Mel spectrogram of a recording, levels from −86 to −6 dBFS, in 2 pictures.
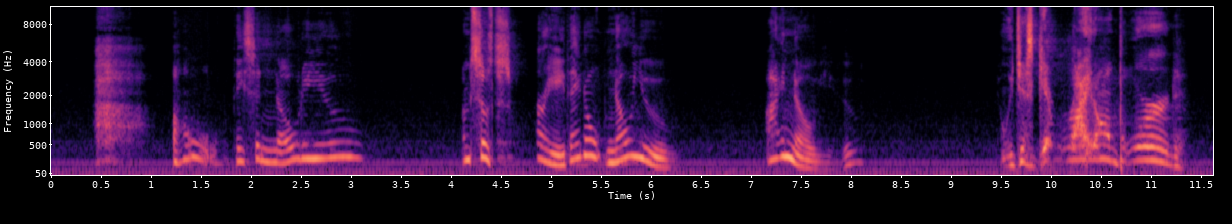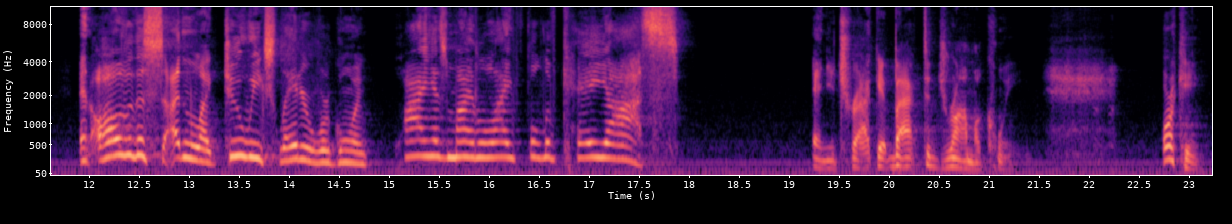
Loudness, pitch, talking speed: -27 LUFS, 205 Hz, 130 wpm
